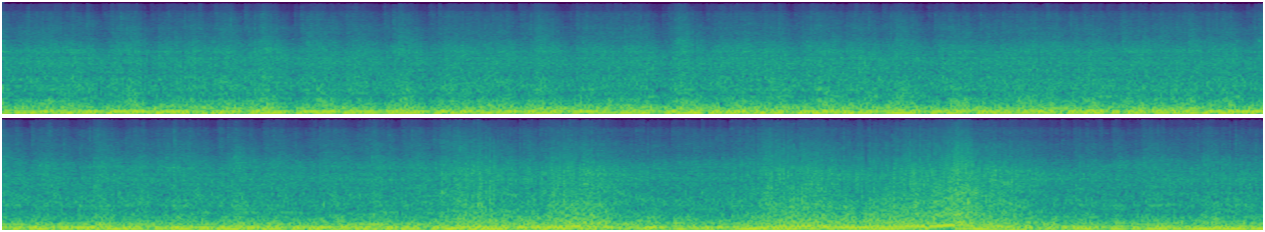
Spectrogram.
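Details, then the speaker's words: Freshly built replacement engine, just installed, starting on a newly loaded tune with no throttle input while started from outside the car: it catches and settles into a steady, even low rumble with a brief pitch wander, a smooth normal idle. "I'm going to load a new tune in the car and fire it up standing outside of the car won't even touch the gas pedal"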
